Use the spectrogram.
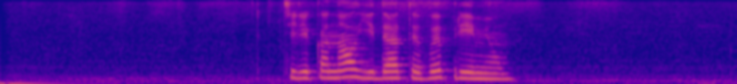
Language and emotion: Russian, neutral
